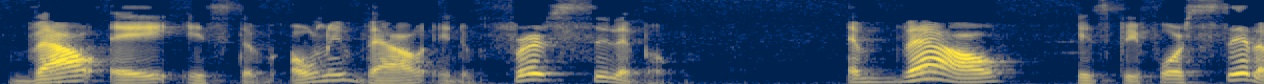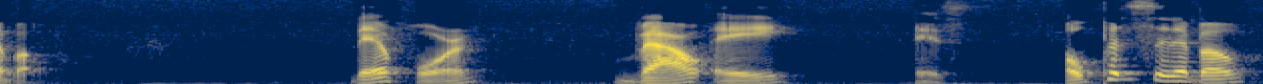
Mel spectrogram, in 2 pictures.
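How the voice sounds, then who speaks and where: In a dull, lo-fi recording, a man teaches an English pronunciation lesson, speaking Chinese sprinkled with English terms. His medium-pitched voice swings hugely in pitch, and he repeats words slowly for drilling.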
